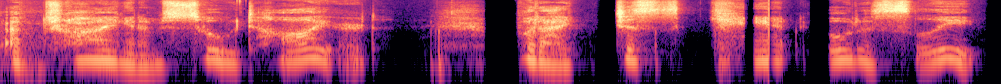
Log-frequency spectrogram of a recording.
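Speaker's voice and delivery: high, breathy whisper, very slow; soft high mock of a wiped-out roommate; imitating the roommate. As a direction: play the exhausted roommate barely audible. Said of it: "But this is exactly how he talks".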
